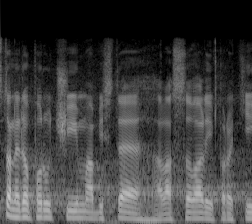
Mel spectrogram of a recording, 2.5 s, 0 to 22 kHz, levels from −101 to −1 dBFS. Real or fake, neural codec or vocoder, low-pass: real; none; 10.8 kHz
